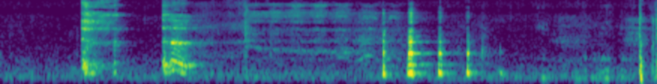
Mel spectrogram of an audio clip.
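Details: Child gives two deliberate, forced voluntary coughs to earn a cough drop, then breaks into a short run of giggling laughter.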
